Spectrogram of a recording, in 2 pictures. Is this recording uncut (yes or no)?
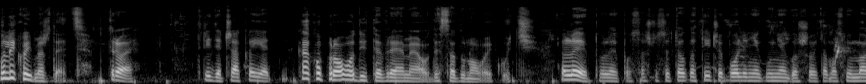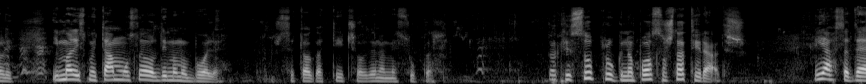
no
